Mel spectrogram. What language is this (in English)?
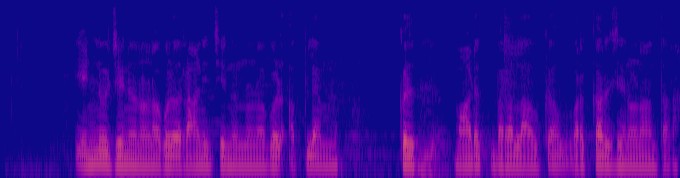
Kannada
